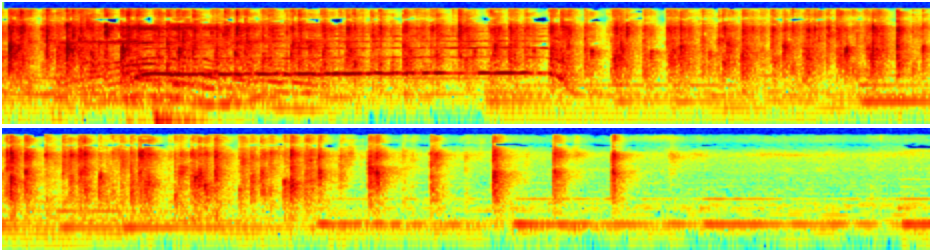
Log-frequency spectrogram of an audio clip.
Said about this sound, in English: Well, I tell you, clap your hands.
